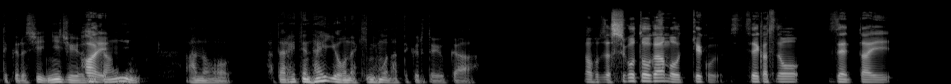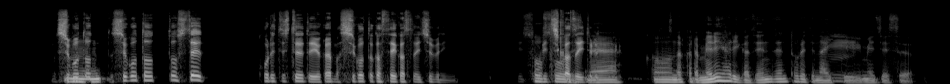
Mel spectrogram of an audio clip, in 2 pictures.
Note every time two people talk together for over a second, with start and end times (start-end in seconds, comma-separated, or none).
14.8-16.4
